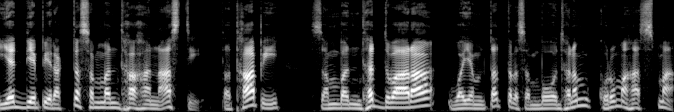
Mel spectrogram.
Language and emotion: Sanskrit, neutral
